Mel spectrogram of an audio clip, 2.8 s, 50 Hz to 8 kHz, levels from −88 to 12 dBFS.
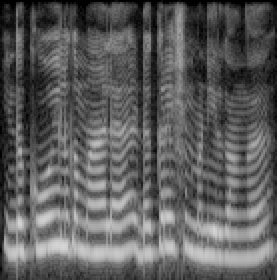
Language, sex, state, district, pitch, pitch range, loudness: Tamil, female, Tamil Nadu, Kanyakumari, 265 Hz, 250-295 Hz, -13 LUFS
